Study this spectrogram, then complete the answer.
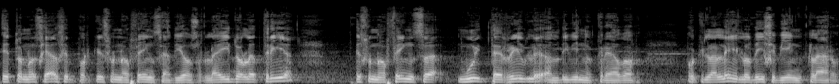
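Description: A man's medium-pitched voice at a moderate pace, with ordinary pitch variation, very even loudness and noticeable background noise. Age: 80s+. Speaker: leader of a spiritual movement. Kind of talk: radio interview.

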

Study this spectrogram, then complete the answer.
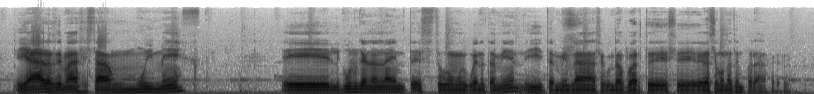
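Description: Flat, monotone delivery comes through over noticeable background noise. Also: man, fairly low pitch for a man, moderate pace. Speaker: anime podcaster. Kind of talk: casual monologue. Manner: halting, with frequent repetitions.

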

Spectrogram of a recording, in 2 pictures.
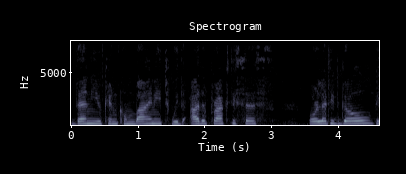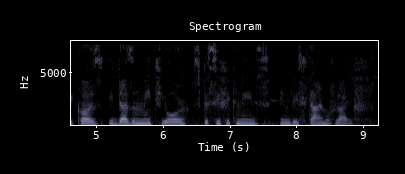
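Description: A woman speaks at a fairly slow pace in a calm, soothing, somewhat breathy voice with monotone, flat intonation, on a very clean recording with a silent background. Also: fairly high pitch for a woman. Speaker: meditation teacher. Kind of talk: guided meditation. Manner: slow, calm, soothing.

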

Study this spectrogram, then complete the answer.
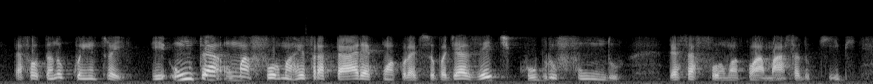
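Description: A man talks at a moderate pace with a medium pitch and lively intonation. His is an unremarkable speaking voice. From Brazil, Espírito Santo (Alegre, south of the state). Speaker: chef. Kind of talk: recipe tutorial in radio chat.

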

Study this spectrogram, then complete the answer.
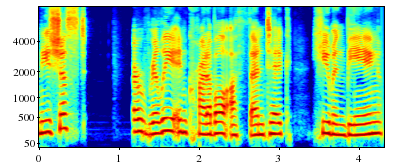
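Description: In a very clean recording with a silent background, a woman speaks at medium pitch and a moderate pace in an animated tone, the sound dry and close with no echo. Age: 30s. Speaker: podcast co-host. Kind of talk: casual chat. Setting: home recording with cats.

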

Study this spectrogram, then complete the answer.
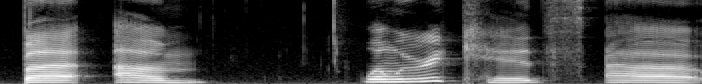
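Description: A woman with a Spanish accent speaks at a medium pitch. The recording is very clean, with a silent background. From Mexico. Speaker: podcast host. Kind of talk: casual chat, interview.

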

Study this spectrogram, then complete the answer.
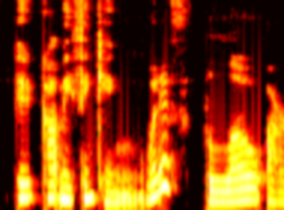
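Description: Against a quiet background, a somewhat breathy, dark and mellow voice moves at a fairly slow pace in a calm, soothing tone with fairly even intonation. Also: woman. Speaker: podcast host and coach. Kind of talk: solo podcast episode, casual educational talk. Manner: calm, slow, soothing.

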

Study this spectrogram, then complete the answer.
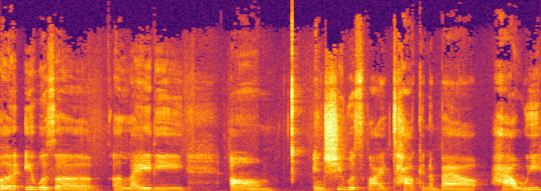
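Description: At a fairly slow pace, a woman with a medium pitch speaks with fairly even intonation. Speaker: podcast co-host. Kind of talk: casual chat. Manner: calm.

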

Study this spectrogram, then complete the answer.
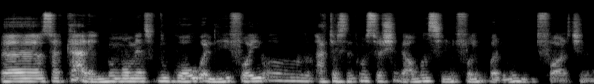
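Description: Somewhat breathy and fairly high in pitch, a man talks at a fairly quick pace with hardly any pauses and ordinary pitch variation. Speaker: football podcast co-host. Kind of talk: casual chat.

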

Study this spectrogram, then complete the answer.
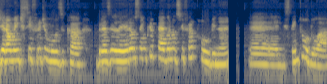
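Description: A woman's high-pitched voice at a fairly slow pace, with ordinary pitch variation and big swings in loudness. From Brazil, interior of São Paulo state. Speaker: musician and content creator. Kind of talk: casual interview.

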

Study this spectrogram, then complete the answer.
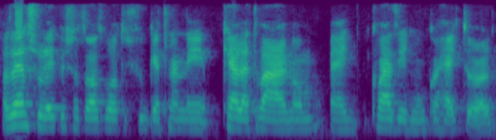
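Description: A woman speaks at a fairly slow pace in a fairly low pitch. It is a normal speaking voice. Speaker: entrepreneur. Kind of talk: interview.

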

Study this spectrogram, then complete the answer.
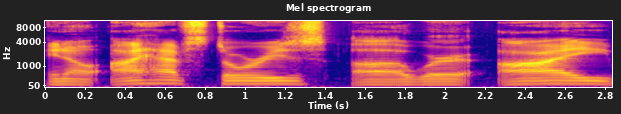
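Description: The recording is very clean, with a silent background. A man speaks in a fairly low, monotone voice with flat intonation. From Long Island, New York. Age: 20s. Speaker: podcast host, college student. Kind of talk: solo podcast monologue, food review.

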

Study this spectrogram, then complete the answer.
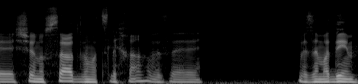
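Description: Speech comes at a very slow pace with ordinary pitch variation. The very clean recording has a silent background and a dry, close sound with no echo. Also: man. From Israel, central. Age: 30s. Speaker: insurance software consultant. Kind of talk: casual interview. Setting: studio.

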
